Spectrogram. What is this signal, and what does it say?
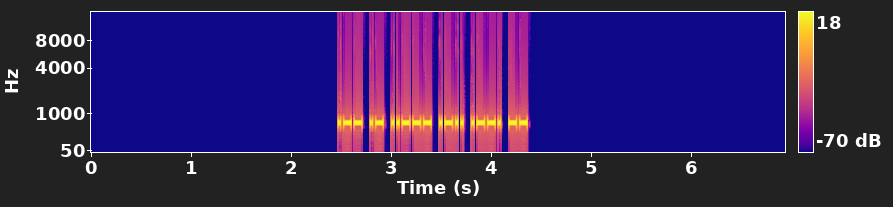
Morse code, heard as a keyed tone, about 42 wpm, 700 Hz. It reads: WA2LPM
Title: USA Call Signs - 6 Characters - Repeated 3x - 45wpm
